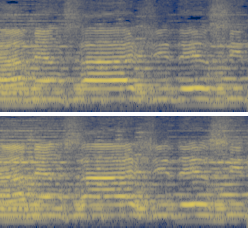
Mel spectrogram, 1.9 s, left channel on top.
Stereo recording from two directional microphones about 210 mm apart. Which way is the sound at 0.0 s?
10° left (ahead or behind).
